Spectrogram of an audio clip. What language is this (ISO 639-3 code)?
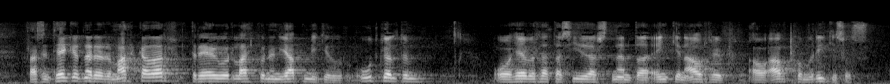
isl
